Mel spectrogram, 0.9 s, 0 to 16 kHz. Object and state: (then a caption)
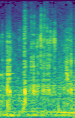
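Hard plastic car door storage bin. Taps on the hard plastic rear door storage bin of an Audi Q8 e-tron 55 quattro (2023) give a few short, dry knocks with a hollow, bang-like tone around 740 Hz. Each knock dies away almost instantly. The bin is judged as plain hard plastic that could have been padded or covered.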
